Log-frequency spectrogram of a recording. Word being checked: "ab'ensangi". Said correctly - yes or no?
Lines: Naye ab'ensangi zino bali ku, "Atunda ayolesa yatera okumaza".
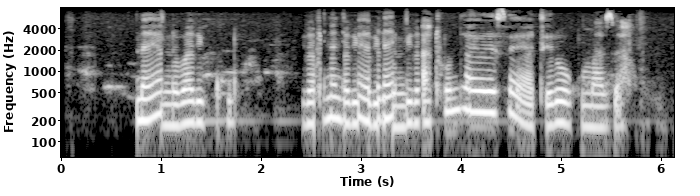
no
